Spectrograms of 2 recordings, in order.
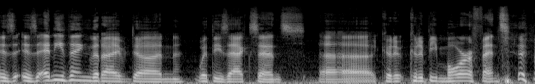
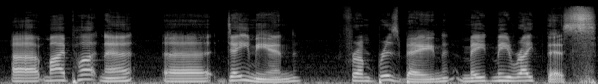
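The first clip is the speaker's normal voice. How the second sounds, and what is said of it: Put-on Australian accent. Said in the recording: “if you're going to do the Australian accent, it's Brisbane.”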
